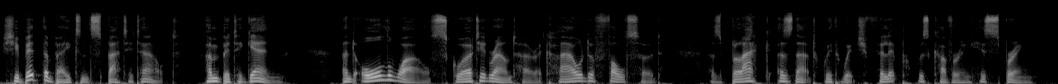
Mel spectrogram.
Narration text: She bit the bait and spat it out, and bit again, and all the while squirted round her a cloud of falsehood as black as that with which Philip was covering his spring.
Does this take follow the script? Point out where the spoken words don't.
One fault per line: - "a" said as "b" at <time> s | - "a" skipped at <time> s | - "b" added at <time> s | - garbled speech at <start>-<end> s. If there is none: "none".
none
